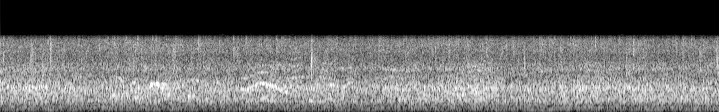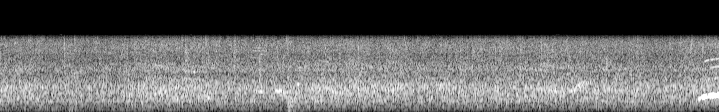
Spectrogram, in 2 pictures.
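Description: Torrential rain pouring down on a paved parking lot and parked cars: a steady, dense hiss of heavy rainfall.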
